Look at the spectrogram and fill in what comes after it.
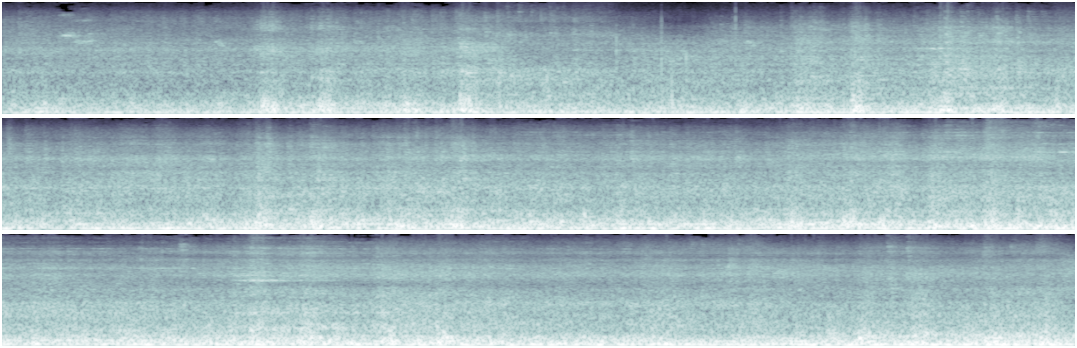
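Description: Freight train cars rolling past at close range: steel wheels clattering steadily over the rail, growing louder toward the end, with short high squeals from the wheels near the end.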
